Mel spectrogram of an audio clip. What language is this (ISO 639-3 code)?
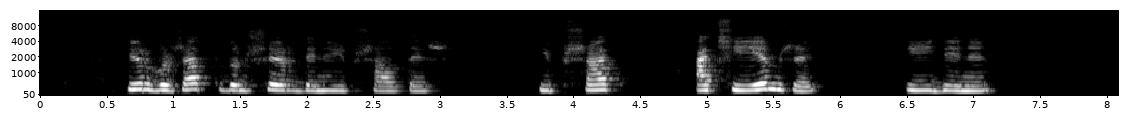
chm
